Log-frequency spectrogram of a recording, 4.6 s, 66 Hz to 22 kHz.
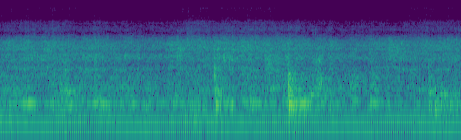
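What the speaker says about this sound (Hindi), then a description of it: "तो अब हम इसमें जो है वो स्पाइसेस डालेंगे और इनको जो है हम 1 से 2 मिनट तक जो है पकाएंगे" Spices fry in a pan with potato and cauliflower for aloo gobi, giving a steady, close sizzle with a few soft stirring knocks and no voices.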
